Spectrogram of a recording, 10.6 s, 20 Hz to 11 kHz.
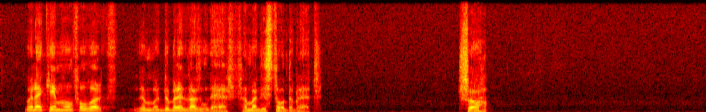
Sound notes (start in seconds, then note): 7.7 pauses 12 seconds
